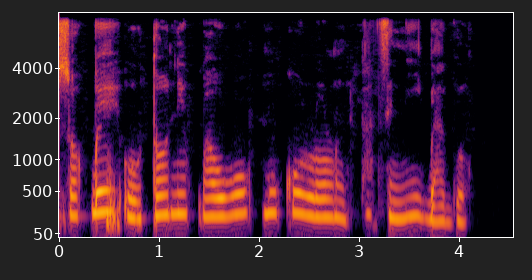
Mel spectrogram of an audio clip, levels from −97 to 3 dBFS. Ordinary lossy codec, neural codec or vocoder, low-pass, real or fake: none; none; 7.2 kHz; real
